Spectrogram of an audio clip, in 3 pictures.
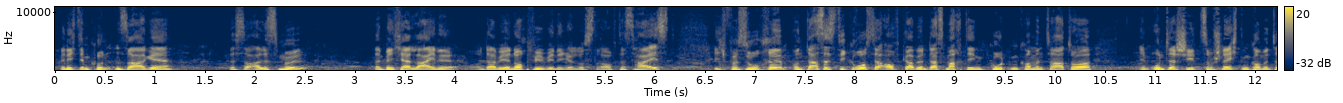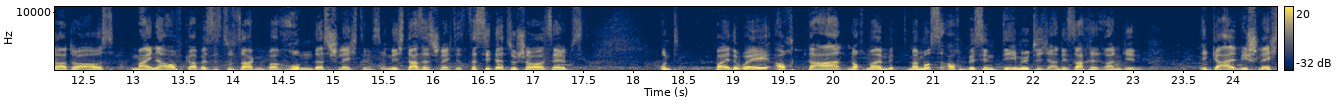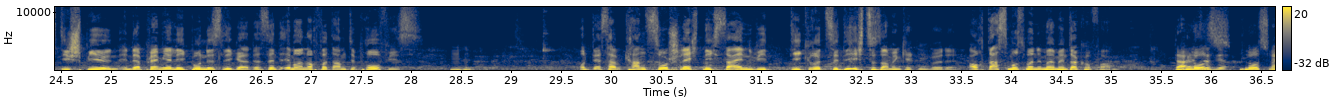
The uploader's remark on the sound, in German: Die erste Rasenfunk-Live-Folge! Das erste live vor Publikum aufgezeichnete Tribünengespräch fand im Rahmen des tkschland in München statt. Dank der Location im Stadion an der Schleißheimer Straße wurde aus dem Tribünengespräch ein Tresengespräch. Die Rahmenbedingungen waren etwas anders als sonst und dementsprechend ist diese Folge kürzer als gewohnt, vielleicht auch ein bisschen lauter im Hintergrund, aber so ist das eben: live ist live.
